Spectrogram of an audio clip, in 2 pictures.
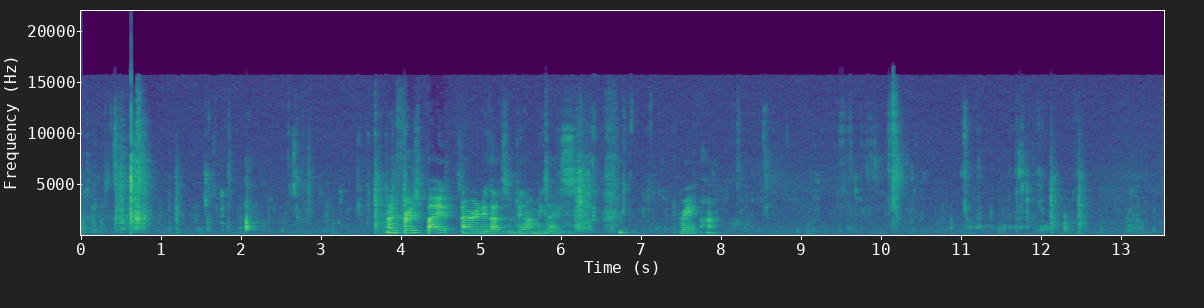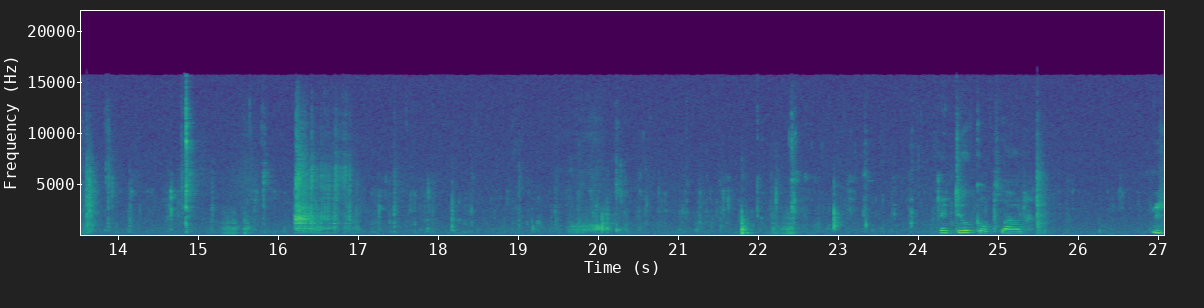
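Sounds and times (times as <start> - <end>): person chewing food: 0.0 - 3.8, 6.3 - 16.2, 16.8 - 24.3.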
